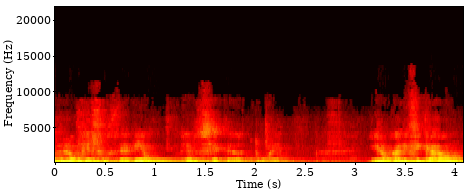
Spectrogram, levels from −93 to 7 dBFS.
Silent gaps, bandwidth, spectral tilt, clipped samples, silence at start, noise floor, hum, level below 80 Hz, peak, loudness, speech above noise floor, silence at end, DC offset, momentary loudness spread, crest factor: none; 9.8 kHz; -7.5 dB/octave; under 0.1%; 0 s; -47 dBFS; none; -60 dBFS; -8 dBFS; -23 LUFS; 25 dB; 0 s; under 0.1%; 14 LU; 14 dB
